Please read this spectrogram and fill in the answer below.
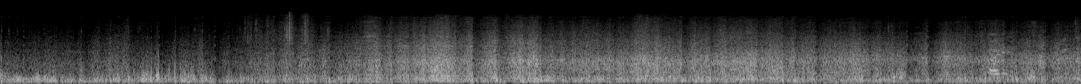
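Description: Road traffic going by, swelling around the middle, with wind buffeting the microphone.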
